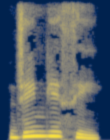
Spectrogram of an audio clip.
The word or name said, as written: ಜುಂಗಿಸು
